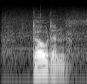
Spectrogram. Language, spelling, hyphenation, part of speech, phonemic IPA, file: Dutch, doden, do‧den, verb / noun, /ˈdoːdə(n)/, Nl-doden.ogg
- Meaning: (verb) to kill; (noun) 1. plural of dode (“dead person”) 2. plural of dood (“death”, chiefly in duizend doden sterven)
